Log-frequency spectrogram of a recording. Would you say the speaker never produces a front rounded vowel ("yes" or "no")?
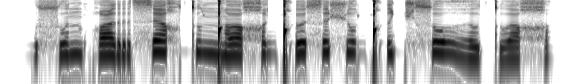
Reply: yes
